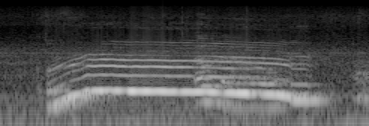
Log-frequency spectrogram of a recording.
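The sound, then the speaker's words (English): A long, drawn-out werewolf howl rising and holding steady, then splitting into a second overlapping howl before fading, heard from a distance with no talking. “As howls sound off around you.”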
